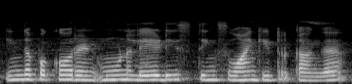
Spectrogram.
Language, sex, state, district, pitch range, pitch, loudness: Tamil, female, Tamil Nadu, Kanyakumari, 205-220 Hz, 210 Hz, -16 LUFS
